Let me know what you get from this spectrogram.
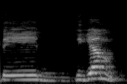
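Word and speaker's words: त्रयीवेद्यम्: उत्तमम् सो त्रयी वेद्यम please note the dvitvam here त्रयी वेद्यम हृद्यम त्रिपुरा हरमाद्यम again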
